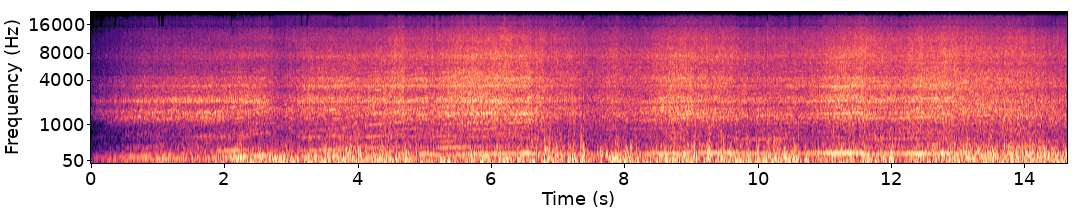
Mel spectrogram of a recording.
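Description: BMW S1000 XR motorcycle engine under way, loud and close, rising steadily through the gears in repeated climbing sweeps with wind roar, then holding a steady high-revving drone; no talking.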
